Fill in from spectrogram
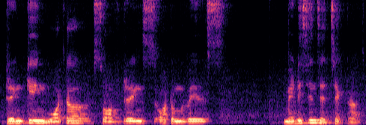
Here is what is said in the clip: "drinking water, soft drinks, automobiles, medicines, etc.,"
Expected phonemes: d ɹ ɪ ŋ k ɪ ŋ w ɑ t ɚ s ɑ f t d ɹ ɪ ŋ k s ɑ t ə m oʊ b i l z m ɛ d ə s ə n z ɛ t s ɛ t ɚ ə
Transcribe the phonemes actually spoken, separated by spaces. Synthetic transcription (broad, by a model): d ɹ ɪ ŋ k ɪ ŋ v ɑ t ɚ s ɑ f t d ɹ ɪ ŋ k s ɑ t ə m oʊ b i l s m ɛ d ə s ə n s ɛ t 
